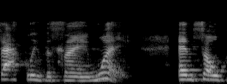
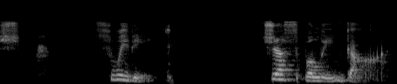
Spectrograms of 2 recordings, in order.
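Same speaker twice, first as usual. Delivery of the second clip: acted, always-calm, soothing, settled, hushed voice; 3 semitones lower, 4 dB quieter than usual. Retelling what the pastor says on the phone: imitating Pastor Cynthia's calm tone. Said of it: "she's always so calm about it too".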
